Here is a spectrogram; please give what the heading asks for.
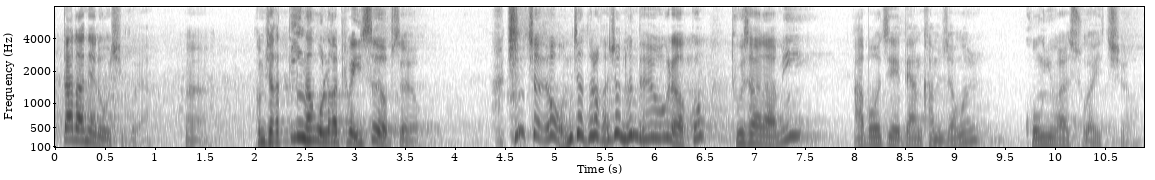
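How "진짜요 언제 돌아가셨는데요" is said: high, bright-eyed surprise; surprised sympathy. Retold or imitated. Speaker reacts to the pastor's loss in high surprise. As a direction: jump way up in caring surprise.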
